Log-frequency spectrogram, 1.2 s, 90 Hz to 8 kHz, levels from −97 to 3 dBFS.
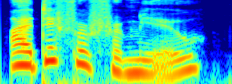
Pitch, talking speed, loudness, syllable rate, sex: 210 Hz, 205 wpm, -21 LUFS, 5.2 syllables/s, female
